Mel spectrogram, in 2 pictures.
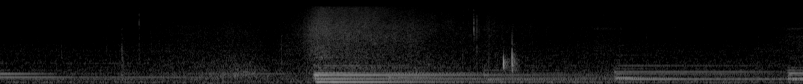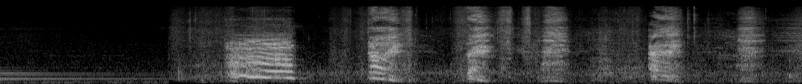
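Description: Soft, slow piano chords for the first ten seconds or so. Then loud, ragged panting and groans of effort from men struggling through a cave passage, one of them injured.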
